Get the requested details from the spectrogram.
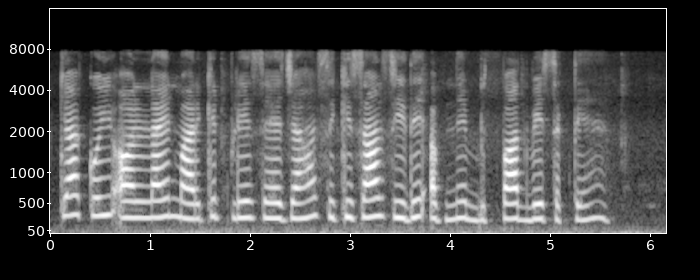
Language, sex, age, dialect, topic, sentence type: Hindi, female, 25-30, Kanauji Braj Bhasha, agriculture, statement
